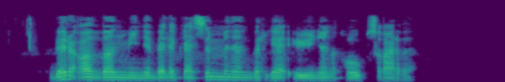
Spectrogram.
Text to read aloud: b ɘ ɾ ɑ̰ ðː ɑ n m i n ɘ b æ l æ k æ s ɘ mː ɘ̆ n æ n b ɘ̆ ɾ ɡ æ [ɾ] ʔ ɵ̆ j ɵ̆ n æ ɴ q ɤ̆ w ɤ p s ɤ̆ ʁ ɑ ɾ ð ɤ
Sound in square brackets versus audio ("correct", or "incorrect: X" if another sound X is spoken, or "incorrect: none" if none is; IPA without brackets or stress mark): incorrect: none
